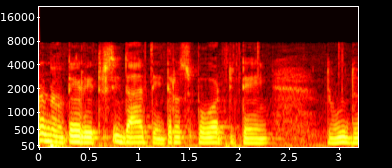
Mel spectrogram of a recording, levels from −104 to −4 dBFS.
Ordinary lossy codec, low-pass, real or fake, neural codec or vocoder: none; none; fake; codec, 16 kHz, 16 kbps, FreqCodec, larger model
